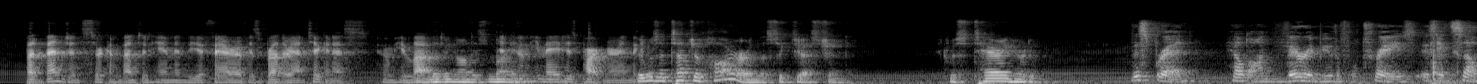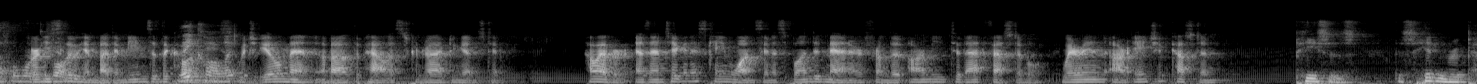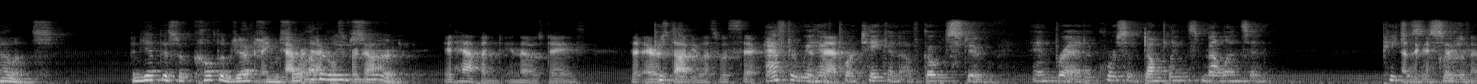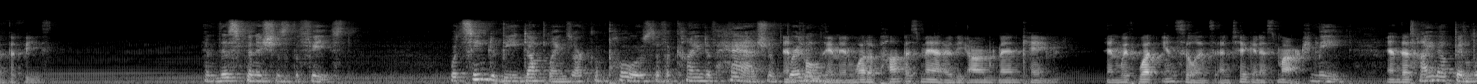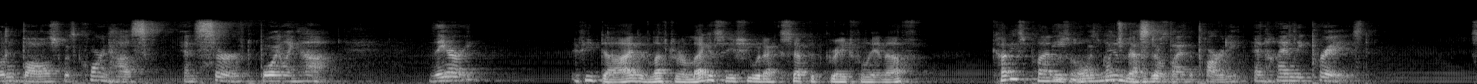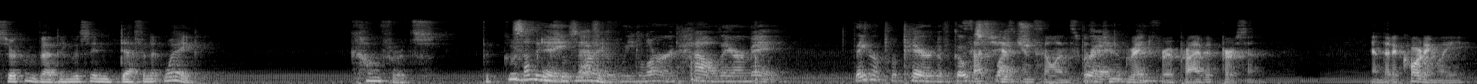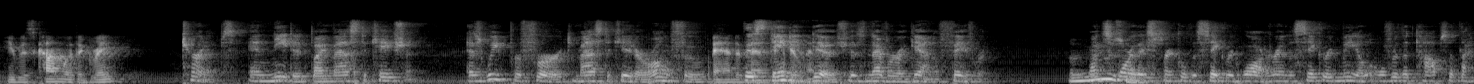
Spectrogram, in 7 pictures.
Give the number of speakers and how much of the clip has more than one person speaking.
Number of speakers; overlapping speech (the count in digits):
3, about 18%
